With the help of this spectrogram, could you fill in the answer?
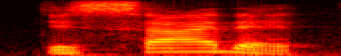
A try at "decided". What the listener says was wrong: Okay, so you're pronouncing a T at the end. You're saying decided.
